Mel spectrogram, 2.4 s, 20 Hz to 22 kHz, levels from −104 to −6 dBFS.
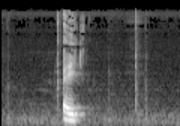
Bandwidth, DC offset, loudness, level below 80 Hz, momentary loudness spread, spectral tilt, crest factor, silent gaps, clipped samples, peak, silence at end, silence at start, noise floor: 16.5 kHz; under 0.1%; -16 LUFS; -56 dBFS; 27 LU; -5 dB/octave; 20 dB; none; under 0.1%; -2 dBFS; 1.3 s; 0.85 s; -53 dBFS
